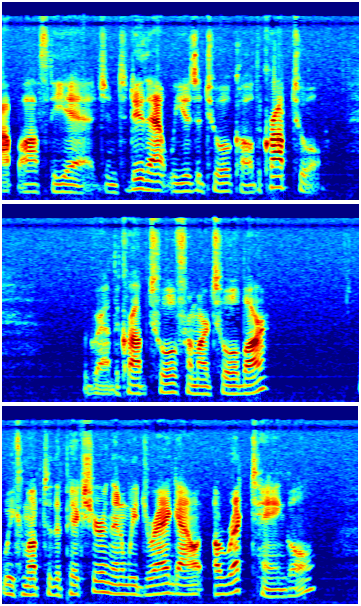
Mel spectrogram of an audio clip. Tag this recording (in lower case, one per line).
speech synthesizer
